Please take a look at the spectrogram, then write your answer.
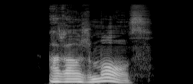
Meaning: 1. genitive singular of Arrangement 2. plural of Arrangement
- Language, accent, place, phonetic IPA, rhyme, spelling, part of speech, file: German, Germany, Berlin, [aʁɑ̃ʒəˈmɑ̃ːs], -ɑ̃ːs, Arrangements, noun, De-Arrangements.ogg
